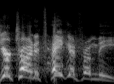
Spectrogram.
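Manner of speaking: mock furious, accusing angry outburst, very high. Retelling the moment the character turns on Gandalf: imitating Bilbo angry. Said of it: "he starts getting angry with Gandalf".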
